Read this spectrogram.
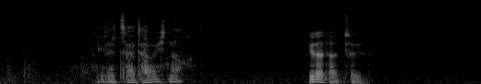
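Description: An older man speaks calmly.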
